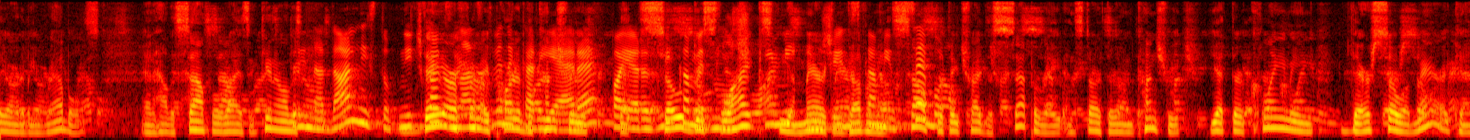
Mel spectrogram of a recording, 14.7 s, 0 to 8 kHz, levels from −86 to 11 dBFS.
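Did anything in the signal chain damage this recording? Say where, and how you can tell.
Yes. Echo with no canceller, far end. Speech returns a third of a second later, about 11 dB quieter. Their loudspeaker reaches their microphone.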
